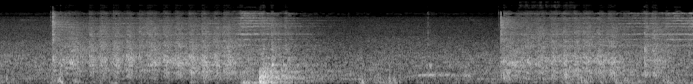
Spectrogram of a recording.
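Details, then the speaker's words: MK4 Supra with swapped older Toyota engine, first start attempt on Aristo ECU, stock fuel pressure regulator removed and bigger injectors fitted: two long runs of even cranking, never fires; flooded with too much fuel. "so the car didn't start today and uh there are a few things going on one I removed the stock fuel uh pressure regulator here and I also installed bigger injectors so what I noticed is the car was getting way too much fuel so one it didn't want to start"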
